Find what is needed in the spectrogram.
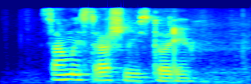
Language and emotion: Russian, neutral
